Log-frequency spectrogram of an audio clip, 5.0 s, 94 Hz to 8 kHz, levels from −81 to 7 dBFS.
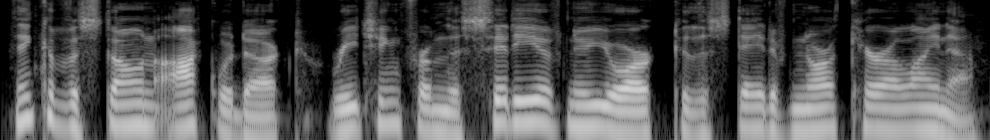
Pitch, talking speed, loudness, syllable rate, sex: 130 Hz, 220 wpm, -18 LUFS, 5.8 syllables/s, male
